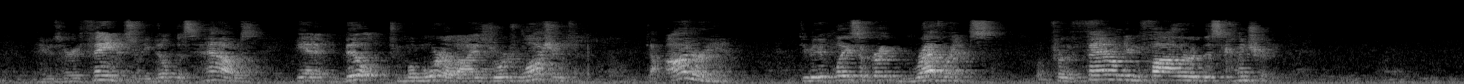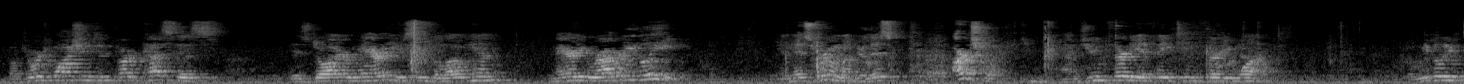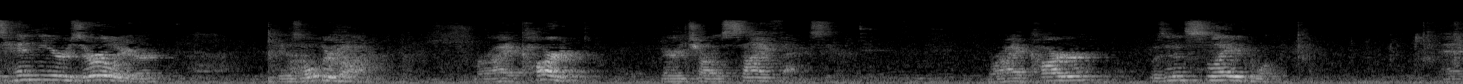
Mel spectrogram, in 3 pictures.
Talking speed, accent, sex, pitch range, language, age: 110 wpm, American, male, 125-180 Hz, English, 40-59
